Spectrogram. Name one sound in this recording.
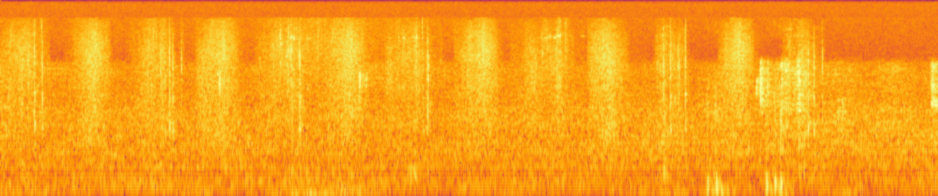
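Footsteps crunch steadily on dry ground.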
